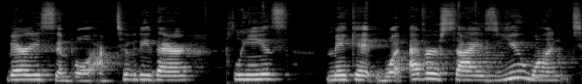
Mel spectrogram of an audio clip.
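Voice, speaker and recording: A woman talks at a fairly slow pace. Hers is an ordinary speaking voice. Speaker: teacher. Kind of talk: tutorial.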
